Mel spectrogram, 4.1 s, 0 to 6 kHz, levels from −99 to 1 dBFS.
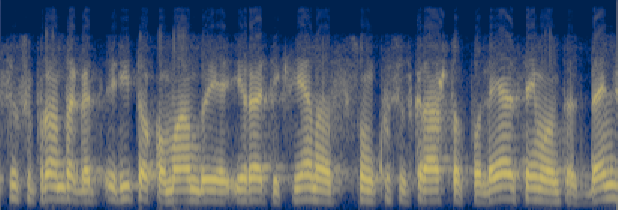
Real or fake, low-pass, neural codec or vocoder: real; 5.4 kHz; none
